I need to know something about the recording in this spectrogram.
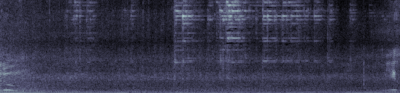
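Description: Small motorcycle-taxi (mototaxi) engine running close by, a steady low drone that fades about a second in as it pulls away, leaving faint street traffic.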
